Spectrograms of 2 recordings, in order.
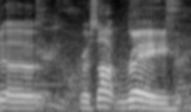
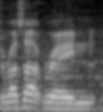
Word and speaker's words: Rasat Ray: Yes, it is pronounced Rasat Ray, not Raised to Ra, or Raised at Ra, or Rasat Ra.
